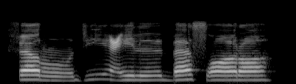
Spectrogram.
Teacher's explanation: we're going essentially from the fa to the ra, and the ra is heavy, so we're saying far.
